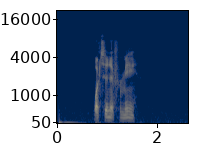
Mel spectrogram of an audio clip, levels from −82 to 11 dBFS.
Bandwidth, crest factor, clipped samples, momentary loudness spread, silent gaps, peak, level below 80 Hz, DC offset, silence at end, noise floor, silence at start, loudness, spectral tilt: 9.6 kHz; 28 dB; under 0.1%; 10 LU; none; -12 dBFS; -66 dBFS; under 0.1%; 1.05 s; -76 dBFS; 0 s; -35 LUFS; -3 dB/octave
